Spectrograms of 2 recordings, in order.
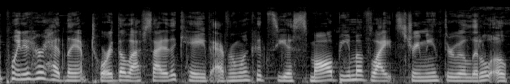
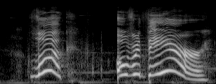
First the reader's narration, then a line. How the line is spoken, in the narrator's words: Ivy called out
